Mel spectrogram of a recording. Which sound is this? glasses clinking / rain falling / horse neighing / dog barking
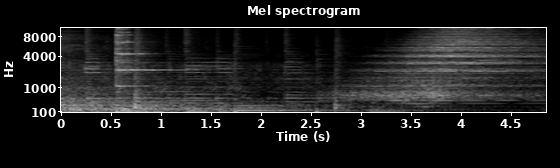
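glasses clinking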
